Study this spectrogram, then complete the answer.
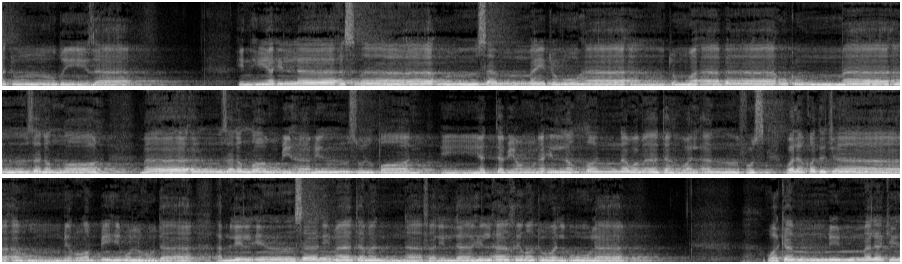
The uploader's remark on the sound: at the Houghton Masjid (West Street)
